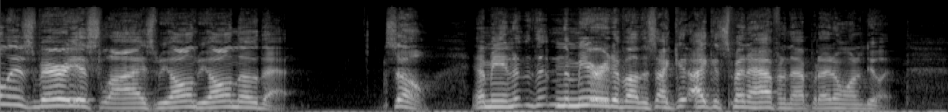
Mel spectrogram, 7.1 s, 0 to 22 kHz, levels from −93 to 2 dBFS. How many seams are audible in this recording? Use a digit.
4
